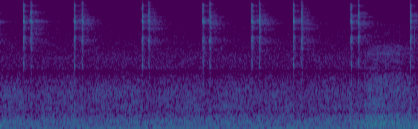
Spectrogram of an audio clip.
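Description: Faint computer mouse clicks, about two or three a second and often in quick pairs, over near silence.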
